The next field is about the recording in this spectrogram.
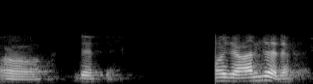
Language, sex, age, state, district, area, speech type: Bodo, male, 45-60, Assam, Kokrajhar, rural, conversation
